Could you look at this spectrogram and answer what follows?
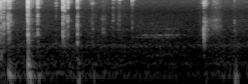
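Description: Several quick keystrokes tapped on a computer keyboard, clustered near the start with a few more after a pause, close and faint in a quiet room.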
